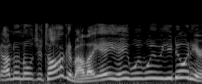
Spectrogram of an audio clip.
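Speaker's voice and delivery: high, quick-stumbling bewilderment; flustered protest. Retold or imitated. Captive protesting to his captors, flustered.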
